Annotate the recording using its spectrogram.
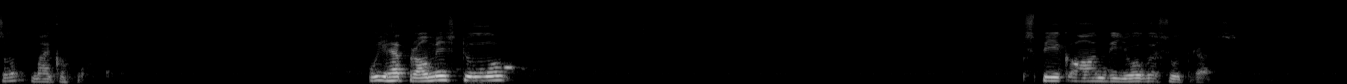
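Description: An elderly man speaks calmly through an online call, in short phrases with long pauses.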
